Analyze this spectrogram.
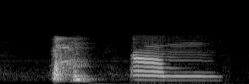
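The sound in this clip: A single harsh cough is followed by a drawn-out, voiced throat-clearing sound, each clear against near silence.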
